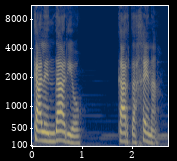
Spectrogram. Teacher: the sound k in Spanish, as I've told you in the initial tips, doesn't have an aspiration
